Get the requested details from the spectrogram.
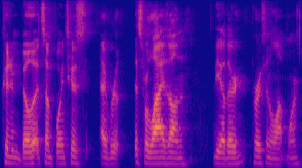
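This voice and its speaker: A man's voice: on the low side, little pitch movement, normal speed, darkish tone. A man building a set with a friend, chatting casually and teasing him in joking banter. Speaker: co-builder on a stream. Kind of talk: casual chat.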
